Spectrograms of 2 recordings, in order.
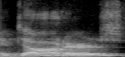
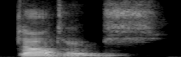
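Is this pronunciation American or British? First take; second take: American; British. First: It is said with an American accent. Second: It is said with a British accent. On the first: "In American English, we say daughters" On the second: "but in British, daughters"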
